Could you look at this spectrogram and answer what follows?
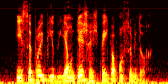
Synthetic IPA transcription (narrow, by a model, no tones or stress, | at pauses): isɛpɾoibid̪ʊiɛũd̪ezʁeʃpejt̪uawkõsumid̪o̰ɾ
